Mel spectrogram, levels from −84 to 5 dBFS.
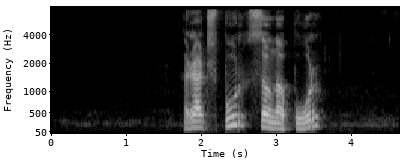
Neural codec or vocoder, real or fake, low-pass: autoencoder, 48 kHz, 128 numbers a frame, DAC-VAE, trained on Japanese speech; fake; 7.2 kHz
